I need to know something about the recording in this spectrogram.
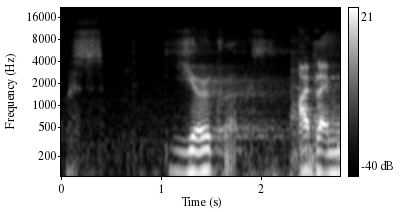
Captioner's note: echoing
